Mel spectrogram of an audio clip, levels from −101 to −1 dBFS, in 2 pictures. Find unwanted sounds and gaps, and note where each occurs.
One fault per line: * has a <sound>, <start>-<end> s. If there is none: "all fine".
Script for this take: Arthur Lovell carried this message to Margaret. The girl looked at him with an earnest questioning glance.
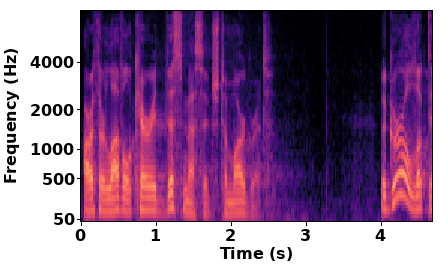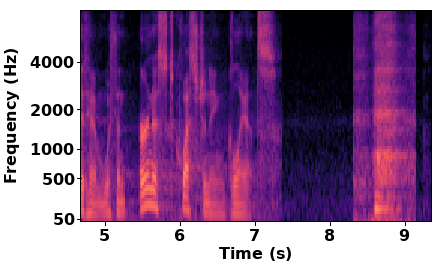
* has a breath, 8.3-9.2 s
